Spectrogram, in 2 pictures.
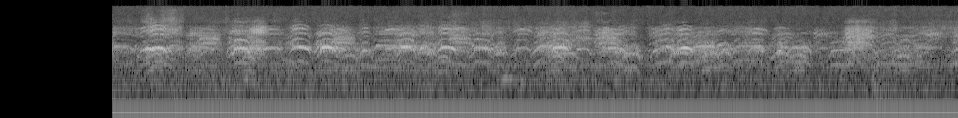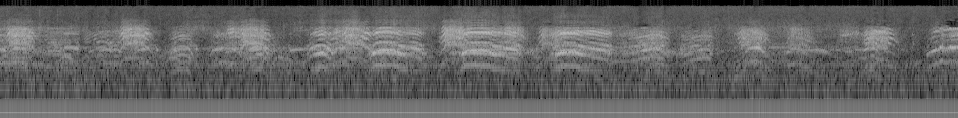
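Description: A flock of gulls calling over the water, dense and overlapping, as they crowd in on food thrown for ducks. The calls begin about a second in and go on without a break.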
